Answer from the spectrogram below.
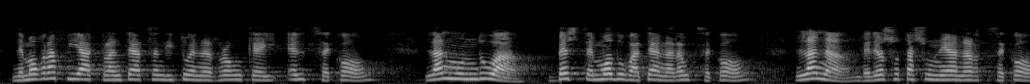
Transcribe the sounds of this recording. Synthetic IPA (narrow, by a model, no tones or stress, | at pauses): d̪e̞mo̞ɣ̞ɾafiak̚plant̪e̞at͡se̞nd̪it̪ue̞ne̞ro̞ŋkeje̞lt͡se̞ko̞ | lanmund̪ua | be̞st̪e̞mo̞ðuβat̪e̞anaɾawt͡se̞ko̞ | lanaβe̞ɾe̞o̞so̞t̪asune̞anaɾt͡se̞ko̞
